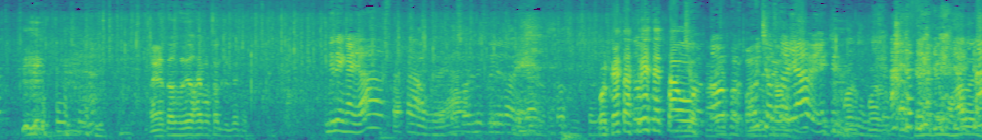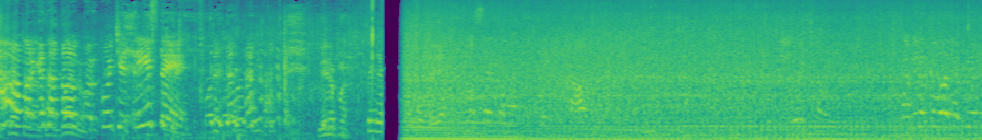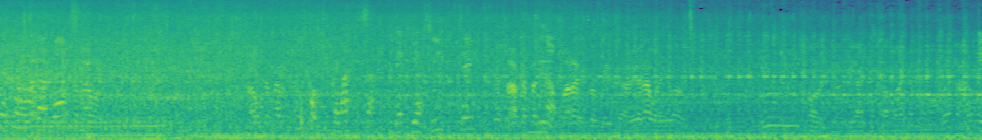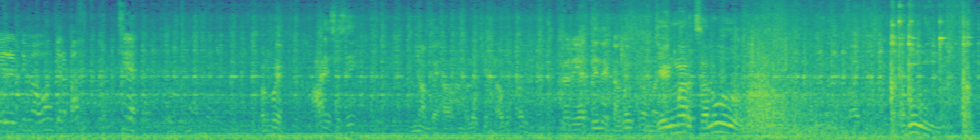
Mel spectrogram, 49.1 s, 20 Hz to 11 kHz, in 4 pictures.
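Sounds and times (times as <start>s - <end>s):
outboard motor running: 0.0s - 12.6s, 17.3s - 49.0s
water rushing past hull: 0.0s - 49.0s.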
